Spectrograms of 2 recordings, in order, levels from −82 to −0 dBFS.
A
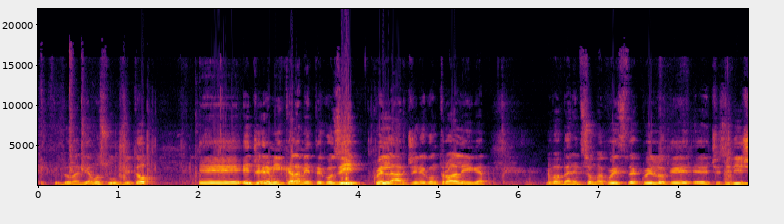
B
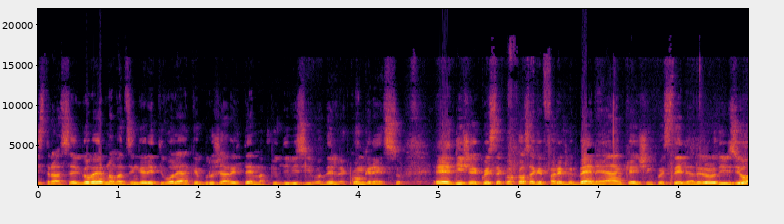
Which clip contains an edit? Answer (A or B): A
